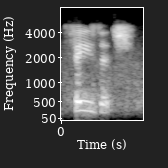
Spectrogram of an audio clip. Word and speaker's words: Fejzic: Fejzic. On my website, a single line. Fejzic is pronounced Fej-zic. If you can say Nietzsche, you can say Fejzic.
